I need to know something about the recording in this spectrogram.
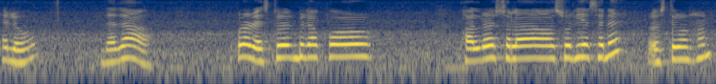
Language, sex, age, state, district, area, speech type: Assamese, female, 30-45, Assam, Nagaon, rural, spontaneous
